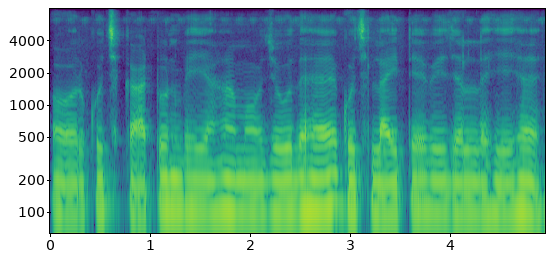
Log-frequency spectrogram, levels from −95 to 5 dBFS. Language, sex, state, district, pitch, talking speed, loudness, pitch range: Hindi, male, Punjab, Pathankot, 95 Hz, 155 wpm, -17 LUFS, 95-100 Hz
